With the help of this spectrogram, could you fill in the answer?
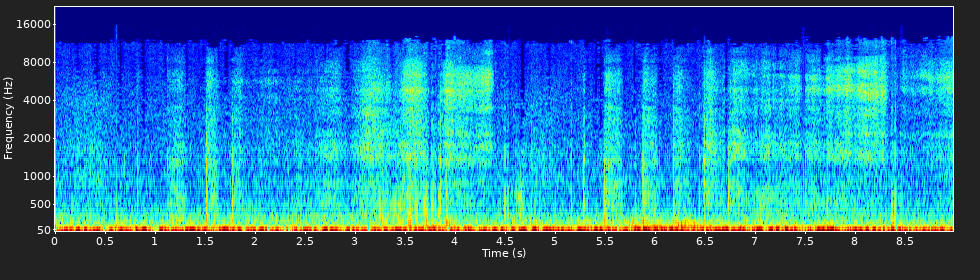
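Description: A small, hollow brown kraft cardboard box is held next to the mic and scratched with fingernails across its surface. The result is steady, dry, raspy scratching with bright hissy bursts over a low, papery rumble, the strokes running into one another without pause.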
